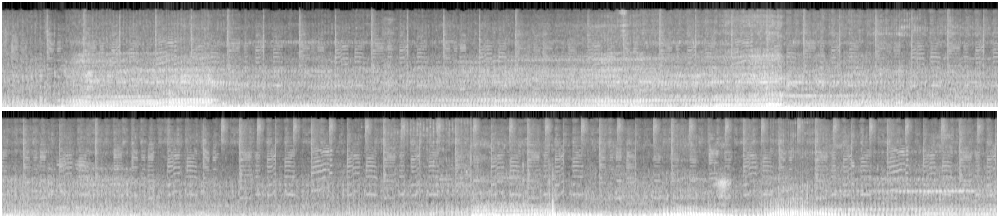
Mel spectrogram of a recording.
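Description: Motorcycle engine and rushing road and wind noise during a ride, with background music over it. The low rumble is steady throughout, with pitched sounds swelling a few times.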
